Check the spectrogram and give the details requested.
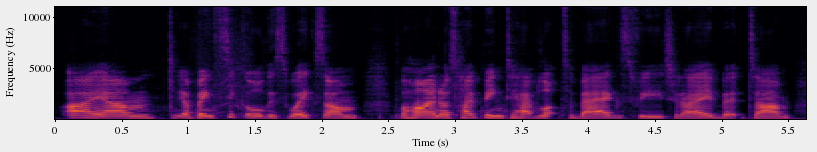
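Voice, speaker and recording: An Australian woman hosting a knitting podcast, a bit croaky from a sinus infection, chatting in a rambling, friendly way with many ums. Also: on the low side, fairly even intonation, normal speed, a bit bright. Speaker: podcast host. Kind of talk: casual knitting podcast chat.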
